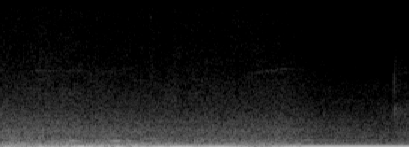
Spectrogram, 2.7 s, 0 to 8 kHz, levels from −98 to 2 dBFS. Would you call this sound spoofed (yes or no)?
no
